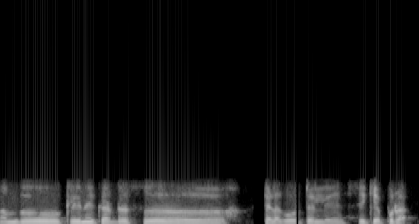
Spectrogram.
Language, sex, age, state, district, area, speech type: Kannada, male, 45-60, Karnataka, Chitradurga, rural, conversation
